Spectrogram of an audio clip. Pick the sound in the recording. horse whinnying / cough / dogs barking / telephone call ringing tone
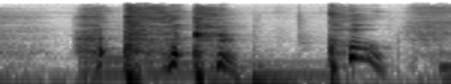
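cough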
